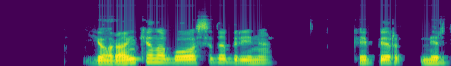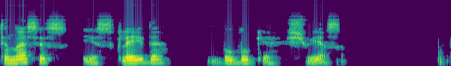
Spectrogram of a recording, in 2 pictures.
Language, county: Lithuanian, Klaipėda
